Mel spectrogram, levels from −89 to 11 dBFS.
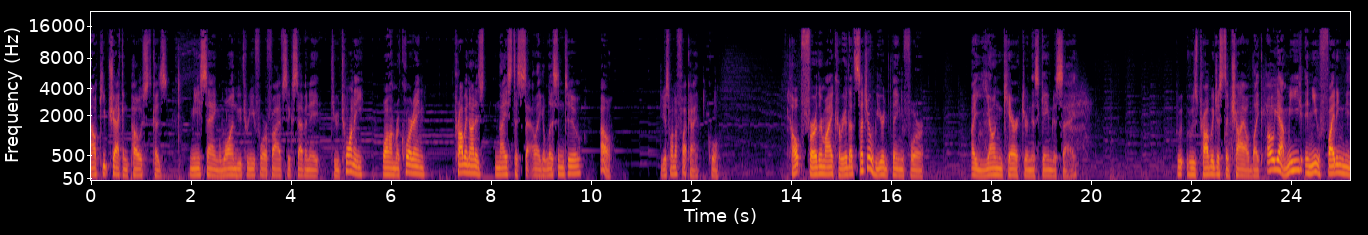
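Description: At 11.87 to 11.91 s the audio jumps forward, dropping roughly five compressed frames, about 200 ms of material. The same compressed-frames-skipped fault recurs at 16.60 to 16.65 s, this time losing around three frames, near 150 ms. The decoder did not play whole frames, either missing or rejected as damaged, and the jump sizes fit a 46.4 ms codec frame.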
